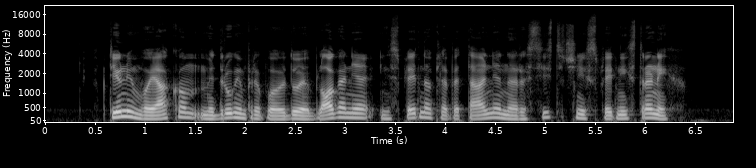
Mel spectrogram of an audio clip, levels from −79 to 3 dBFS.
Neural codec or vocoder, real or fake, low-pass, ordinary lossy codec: none; real; 19.8 kHz; none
